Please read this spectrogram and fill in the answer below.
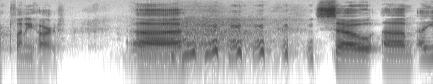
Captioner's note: laughter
